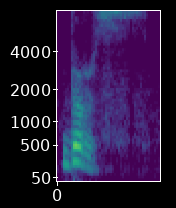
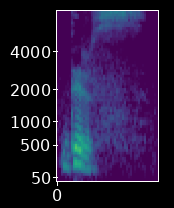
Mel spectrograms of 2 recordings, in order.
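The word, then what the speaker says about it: ضرس: It is pronounced durs, not dirs.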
